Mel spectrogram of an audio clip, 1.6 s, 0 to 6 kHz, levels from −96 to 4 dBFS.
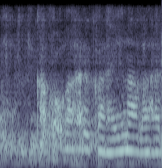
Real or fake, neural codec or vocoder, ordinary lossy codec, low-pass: fake; codec, 16 kHz, 4.8 kbps, FACodec; none; 5.4 kHz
